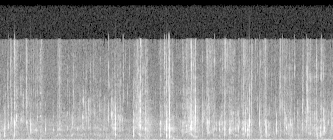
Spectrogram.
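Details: Beagle indoors eating raw foods such as chicken leg, duck gizzard, pork liver and rabbit kidney: dense irregular wet crunching and chewing clicks, with soft low room hum underneath.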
